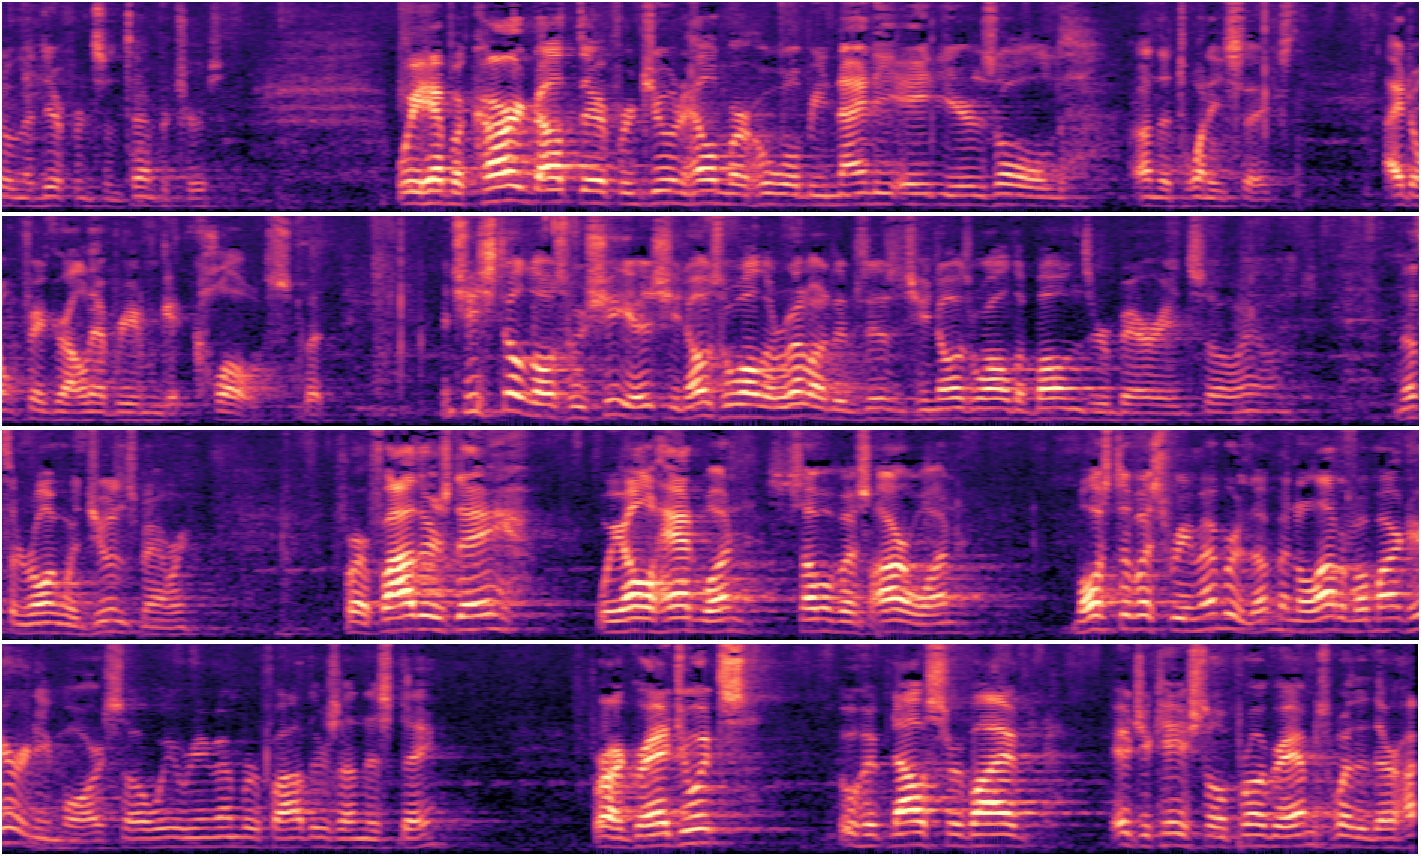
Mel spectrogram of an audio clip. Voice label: Welcome and Announcements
